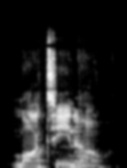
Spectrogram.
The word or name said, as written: Mautino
